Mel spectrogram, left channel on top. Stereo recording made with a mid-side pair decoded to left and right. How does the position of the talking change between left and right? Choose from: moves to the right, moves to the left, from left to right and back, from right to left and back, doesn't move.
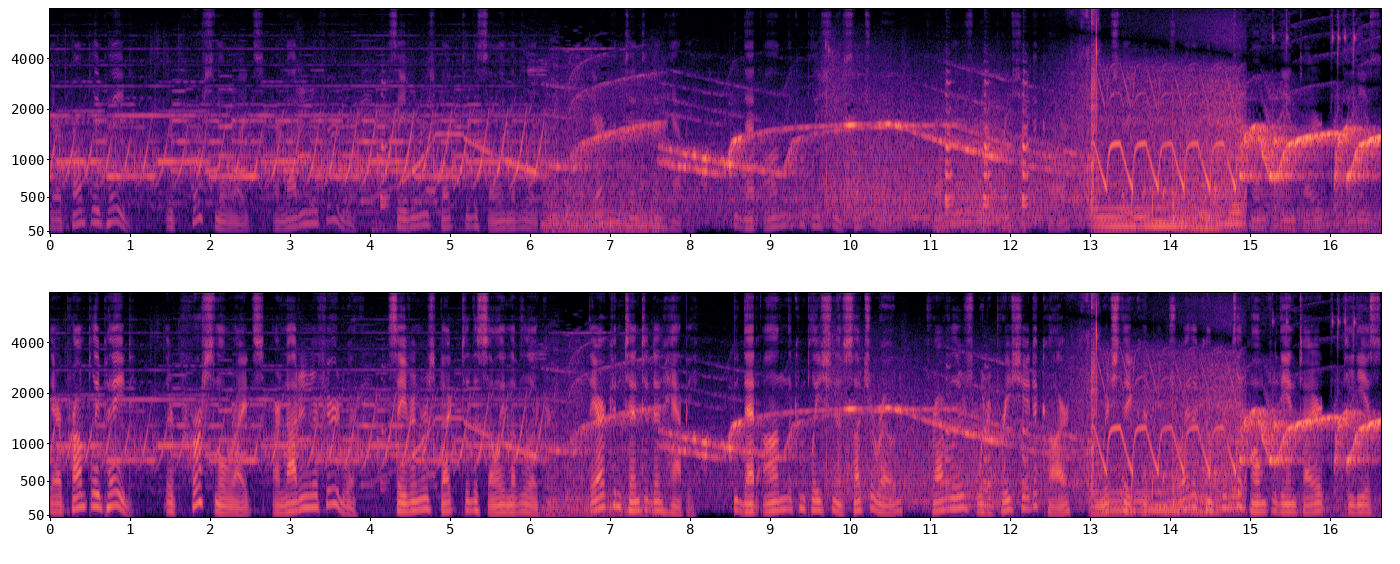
doesn't move.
